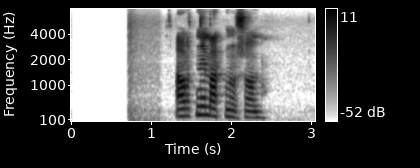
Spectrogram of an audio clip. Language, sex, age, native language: Icelandic, female, 50-59, Icelandic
